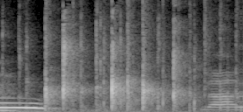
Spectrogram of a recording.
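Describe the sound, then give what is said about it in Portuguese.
A short burst of hand clapping, about five or six irregular claps at moderate volume, framed by brief cheering voices at the start and end. “Eu não consigo bater palmas.”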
